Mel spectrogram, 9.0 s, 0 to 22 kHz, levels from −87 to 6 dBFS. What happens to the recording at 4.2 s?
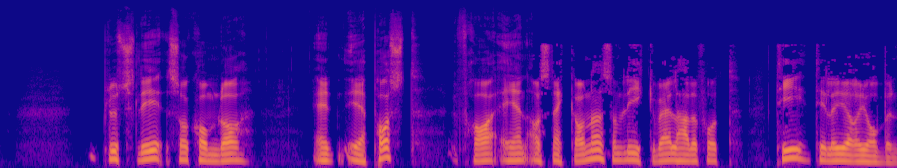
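Nothing goes wrong at 4.2 s; the speech runs through that moment intact, with no dropout, click or other fault.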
